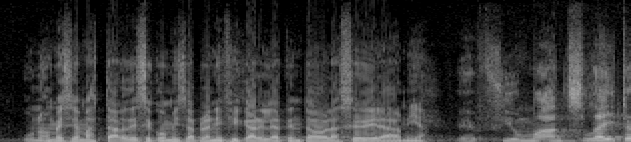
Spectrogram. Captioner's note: speaking in foreign language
